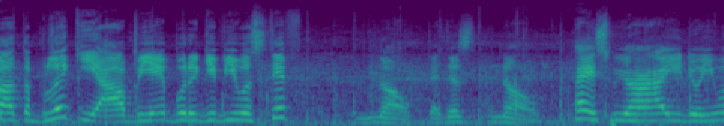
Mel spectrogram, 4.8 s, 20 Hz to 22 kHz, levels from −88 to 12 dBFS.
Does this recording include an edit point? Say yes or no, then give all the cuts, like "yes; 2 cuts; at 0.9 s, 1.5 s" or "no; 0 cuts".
yes; 1 cut; at 3.7 s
